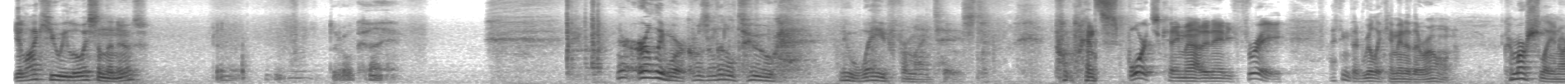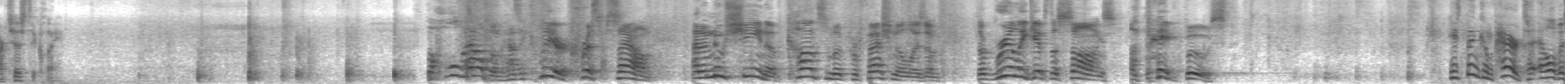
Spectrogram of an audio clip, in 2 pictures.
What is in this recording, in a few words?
Monologue; American Psycho (soundtrack)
